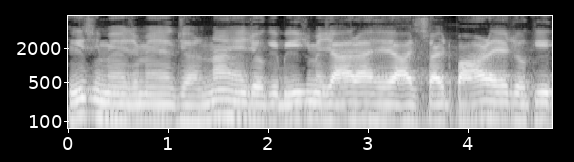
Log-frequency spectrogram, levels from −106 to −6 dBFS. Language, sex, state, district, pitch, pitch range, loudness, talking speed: Hindi, male, Chhattisgarh, Bilaspur, 105 Hz, 105-110 Hz, -15 LUFS, 225 wpm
